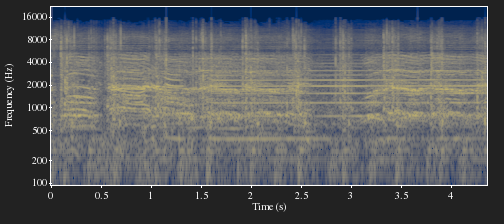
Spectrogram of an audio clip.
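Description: A crowd of fans chanting and cheering together, with a drum beating along about twice a second.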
